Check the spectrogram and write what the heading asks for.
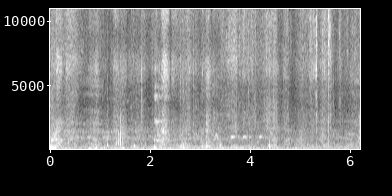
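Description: Light rustling and scattered small clicks from a nonwoven garden cover being handled over soil and snow.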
